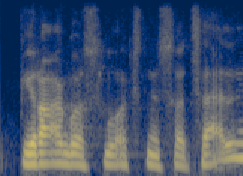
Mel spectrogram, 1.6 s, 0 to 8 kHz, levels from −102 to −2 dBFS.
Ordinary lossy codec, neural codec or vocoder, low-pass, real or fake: Opus, 16 kbps; none; 7.2 kHz; real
